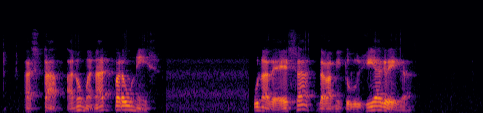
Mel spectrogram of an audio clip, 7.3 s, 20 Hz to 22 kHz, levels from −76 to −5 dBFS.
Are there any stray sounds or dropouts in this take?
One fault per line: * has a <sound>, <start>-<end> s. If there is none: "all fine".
all fine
